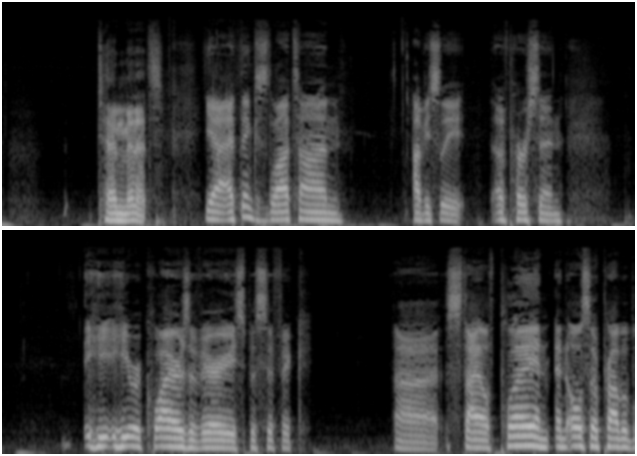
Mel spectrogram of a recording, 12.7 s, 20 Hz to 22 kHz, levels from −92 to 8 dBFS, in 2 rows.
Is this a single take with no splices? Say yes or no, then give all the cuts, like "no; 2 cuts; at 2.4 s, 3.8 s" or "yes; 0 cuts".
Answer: no; 1 cut; at 5.0 s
